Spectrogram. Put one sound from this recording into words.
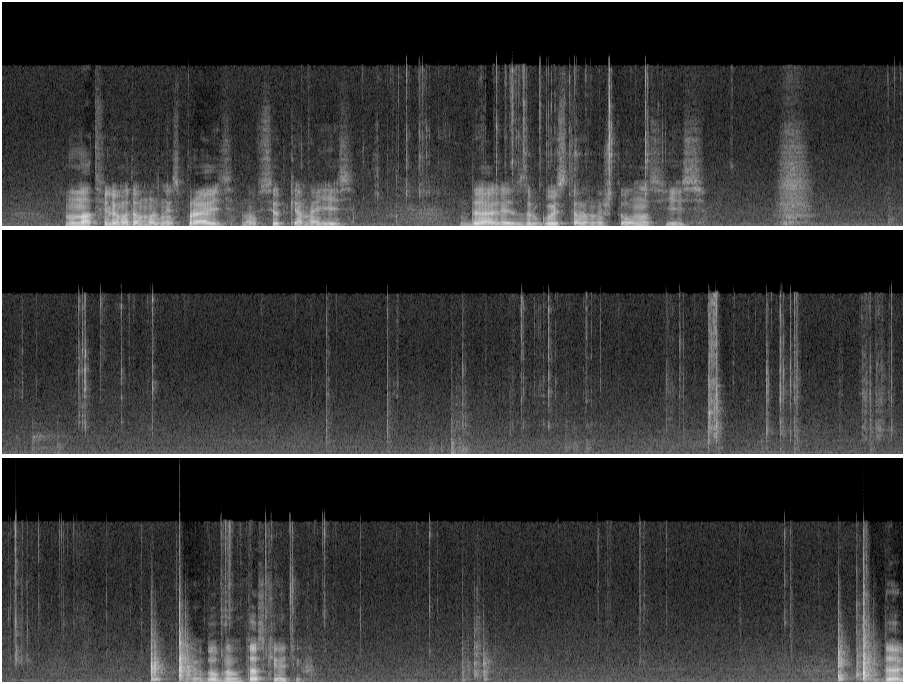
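A metal multi-tool clicks and clacks as its parts fold open and shut.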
